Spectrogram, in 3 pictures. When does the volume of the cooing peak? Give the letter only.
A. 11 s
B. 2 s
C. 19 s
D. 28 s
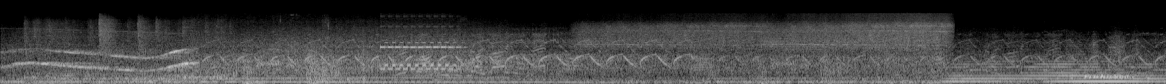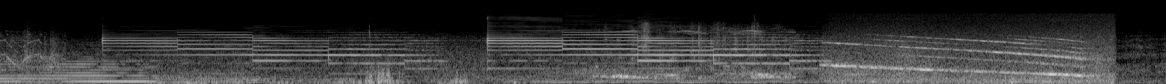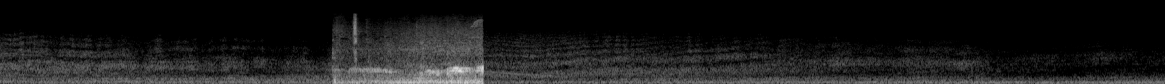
D.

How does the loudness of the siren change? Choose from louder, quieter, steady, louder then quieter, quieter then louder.
quieter then louder.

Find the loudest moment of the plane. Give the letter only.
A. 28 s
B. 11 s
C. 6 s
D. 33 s
B.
